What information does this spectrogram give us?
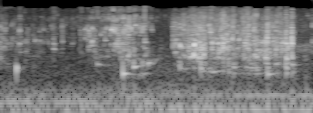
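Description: Water trickling and pouring as tiny frogs are tipped from a container into a garden pond, a soft, continuous splashy dribble lasting a couple of seconds with no voices over it.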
